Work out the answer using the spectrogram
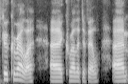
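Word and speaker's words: Cucurella: and fun um is it cool it's like pronounced the names of bloody penguin it's cucarella uh cruella de vil um a good option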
